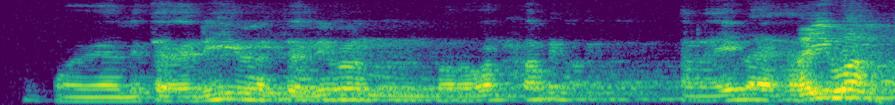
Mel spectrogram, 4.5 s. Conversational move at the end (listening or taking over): taking over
